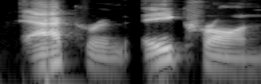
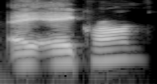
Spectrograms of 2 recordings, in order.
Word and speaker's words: Akron: Akron. Sorry. Akron?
